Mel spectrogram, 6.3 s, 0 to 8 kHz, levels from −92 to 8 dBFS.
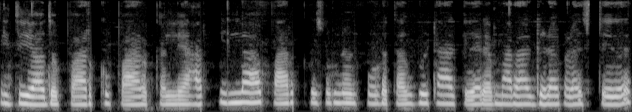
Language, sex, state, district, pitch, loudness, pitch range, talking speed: Kannada, female, Karnataka, Shimoga, 220 Hz, -17 LUFS, 210-245 Hz, 160 wpm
